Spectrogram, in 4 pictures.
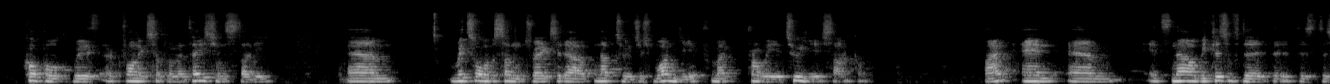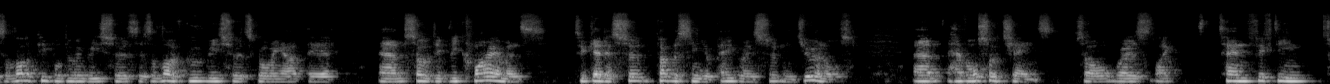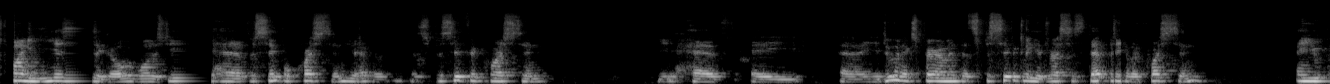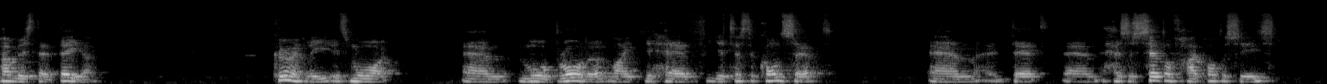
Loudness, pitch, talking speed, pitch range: -26 LUFS, 140 Hz, 145 wpm, 125-155 Hz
